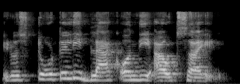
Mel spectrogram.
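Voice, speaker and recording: A woman's voice: medium pitch, animated, moderate pace, fairly bright tone. A woman from India hosting a conversation, recounting a meditative experience with frequent hesitations and fillers. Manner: hesitant, many fillers and restarts. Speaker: host. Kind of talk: casual spoken account of a spiritual experience.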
